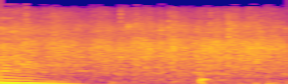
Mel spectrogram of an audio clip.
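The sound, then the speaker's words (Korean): Steady, dense audience applause for guest Tony An at a year-end show fills the whole stretch, a broad wash of many clapping hands at an even level, with a low hum or brief vocal sound at the start. “다시 한번 아낌없는 큰 박수 한번 주세요.”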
